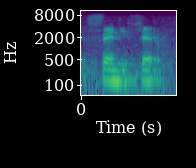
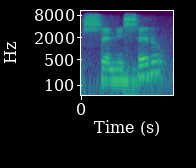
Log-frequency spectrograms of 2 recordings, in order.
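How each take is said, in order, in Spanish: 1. La palabra empieza con un sonido th. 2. La palabra empieza con un sonido s. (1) "en vez de" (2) "Esto es seseo"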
